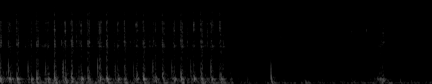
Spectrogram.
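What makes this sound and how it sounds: A small hollow red plastic surprise egg capsule with a paper label is held in both hands and turned over while fingertips and short nails tap and scratch its surface. A quick, uneven run of light, typing-like clicks with a hollow plastic tone lasts about two seconds, then gives way to quieter scratching and a couple of isolated sharp taps.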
